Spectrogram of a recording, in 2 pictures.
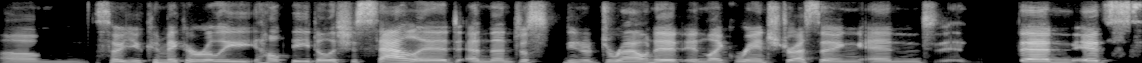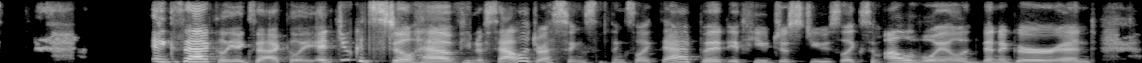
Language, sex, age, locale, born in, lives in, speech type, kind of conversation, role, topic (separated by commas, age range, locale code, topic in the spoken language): English, female, 40-44, en-US, United States, United States, conversation, podcast, guest, What are some practical steps anyone can take to start eating healthier every day?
